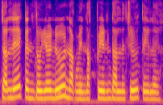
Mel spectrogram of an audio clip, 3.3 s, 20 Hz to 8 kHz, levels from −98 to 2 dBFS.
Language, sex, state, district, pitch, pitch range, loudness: Wancho, female, Arunachal Pradesh, Longding, 225 Hz, 210-235 Hz, -12 LUFS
